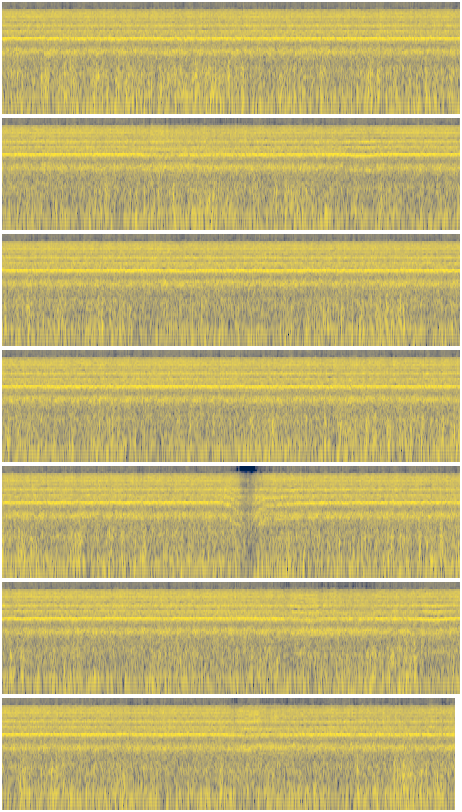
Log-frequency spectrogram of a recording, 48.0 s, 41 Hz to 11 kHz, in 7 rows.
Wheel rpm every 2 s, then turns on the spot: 230, 230, 230, 230, 230, 230, 230, 230, 230, 230, 230, 230, 230, 230, 240, 170, 230, 230, 230, 230, 230, 230, 230, 230.
none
